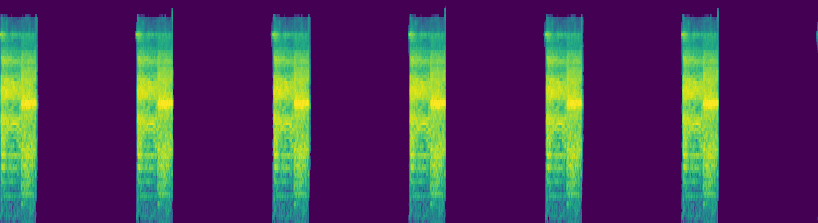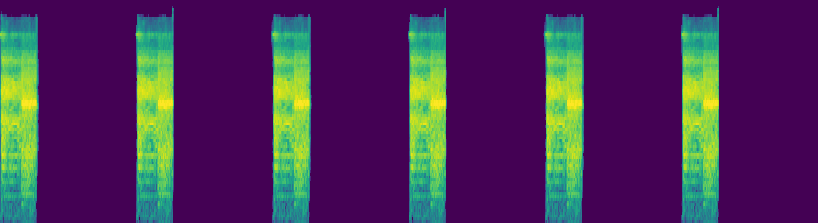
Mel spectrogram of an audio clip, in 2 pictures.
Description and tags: Funny Alarm
Alarm created with a piano note and plugins of Protools.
